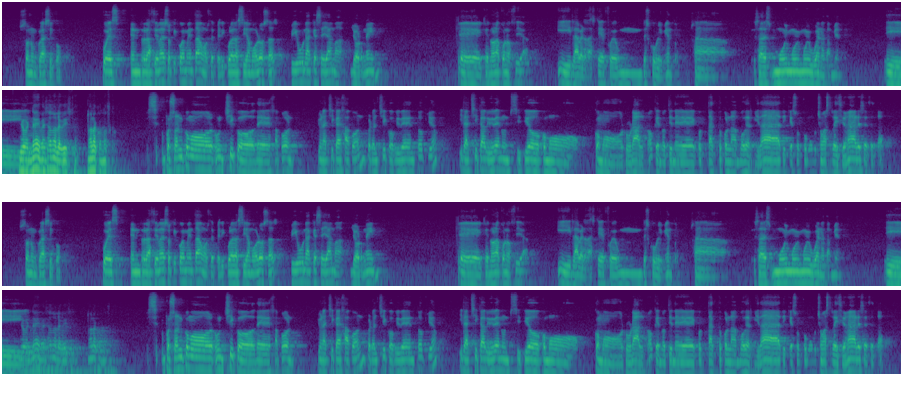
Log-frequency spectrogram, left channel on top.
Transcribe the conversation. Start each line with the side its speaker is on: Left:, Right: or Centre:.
Centre: son un clásico. Pues en relación a eso que comentábamos de películas así amorosas, vi una que se llama Your Name, que, que no la conocía y la verdad es que fue un descubrimiento. O sea, esa es muy, muy, muy buena también. Y
Left: Your Name, esa no la he visto, no la conozco.
Centre: s- pues son como un chico de Japón y una chica de Japón, pero el chico vive en Tokio y la chica vive en un sitio como, como rural, ¿no? Que no tiene contacto con la modernidad y que son como mucho más tradicionales, etcétera.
